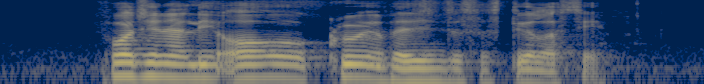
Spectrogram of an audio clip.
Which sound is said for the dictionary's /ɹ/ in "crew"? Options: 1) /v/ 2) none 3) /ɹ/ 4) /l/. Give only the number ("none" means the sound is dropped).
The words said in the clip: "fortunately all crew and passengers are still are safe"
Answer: 3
